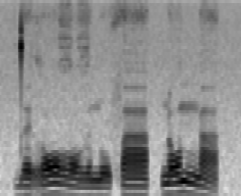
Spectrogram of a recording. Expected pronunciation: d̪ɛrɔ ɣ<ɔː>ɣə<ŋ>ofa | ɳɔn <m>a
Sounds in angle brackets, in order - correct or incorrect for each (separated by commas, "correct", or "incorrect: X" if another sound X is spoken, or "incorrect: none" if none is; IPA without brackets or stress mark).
incorrect: ɔ, incorrect: n, incorrect: ŋ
